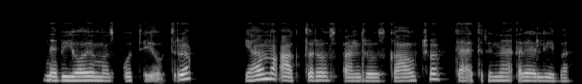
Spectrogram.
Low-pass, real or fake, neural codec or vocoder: 7.2 kHz; fake; codec, 16 kHz, 16 kbps, FunCodec, trained on LibriTTS, 50 frames a second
